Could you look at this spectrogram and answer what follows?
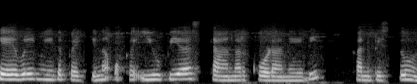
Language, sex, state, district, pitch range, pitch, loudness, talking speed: Telugu, female, Andhra Pradesh, Srikakulam, 195-230 Hz, 215 Hz, -19 LUFS, 130 wpm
